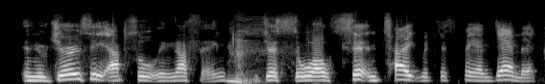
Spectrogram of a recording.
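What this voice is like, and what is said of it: Low gravelly voice, New Jersey accent. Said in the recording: “your voice is a little low and grovelly ... You have a Jersey accent.”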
